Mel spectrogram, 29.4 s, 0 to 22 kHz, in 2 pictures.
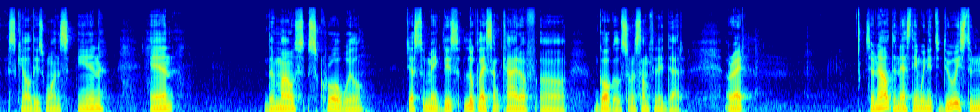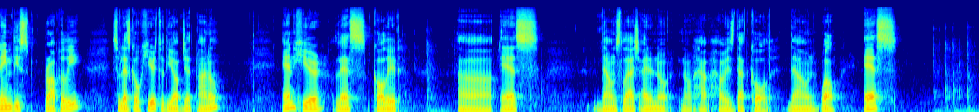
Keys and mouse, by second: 16.4 click.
